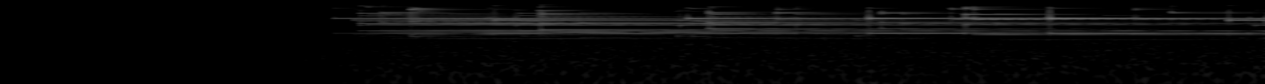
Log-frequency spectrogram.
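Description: Song intro: silence for about a second, then soft, high chimes struck several times, each tone left ringing.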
